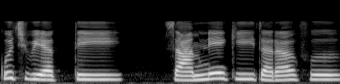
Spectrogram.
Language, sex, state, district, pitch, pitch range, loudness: Hindi, female, Madhya Pradesh, Bhopal, 225 Hz, 215-245 Hz, -12 LUFS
